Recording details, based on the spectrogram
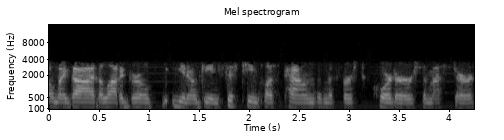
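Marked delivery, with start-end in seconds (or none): none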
